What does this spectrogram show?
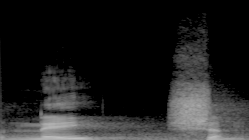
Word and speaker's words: nation: look at this example the word nation yes so nai shin the word is divided into two syllables nay and shin well look at the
